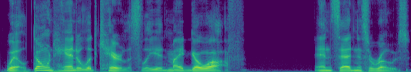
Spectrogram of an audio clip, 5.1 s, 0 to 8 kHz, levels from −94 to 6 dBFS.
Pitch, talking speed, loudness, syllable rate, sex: 120 Hz, 140 wpm, -18 LUFS, 4.1 syllables/s, male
